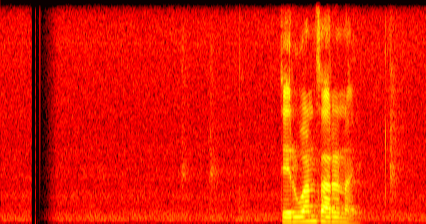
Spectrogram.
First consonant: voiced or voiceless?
voiceless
